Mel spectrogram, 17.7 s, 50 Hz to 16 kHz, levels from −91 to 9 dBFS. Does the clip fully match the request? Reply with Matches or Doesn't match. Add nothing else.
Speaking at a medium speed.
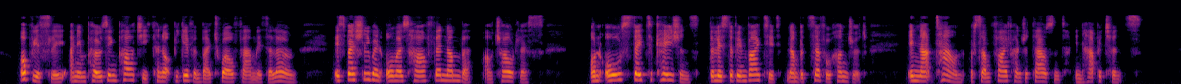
Doesn't match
